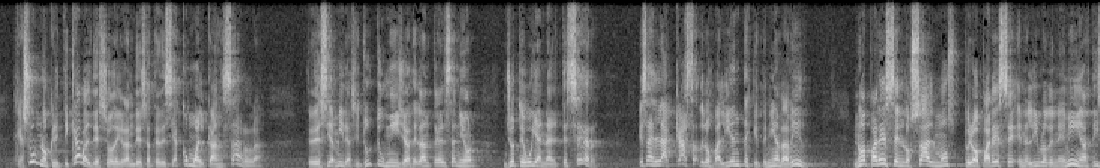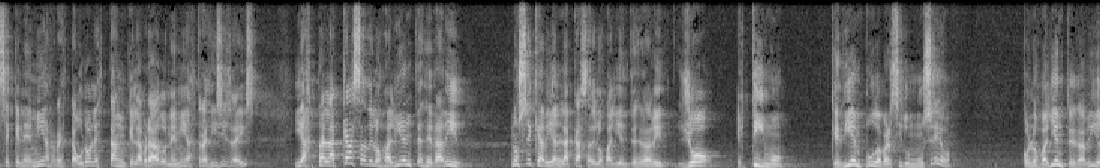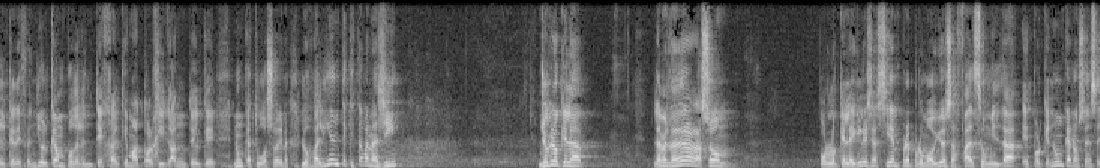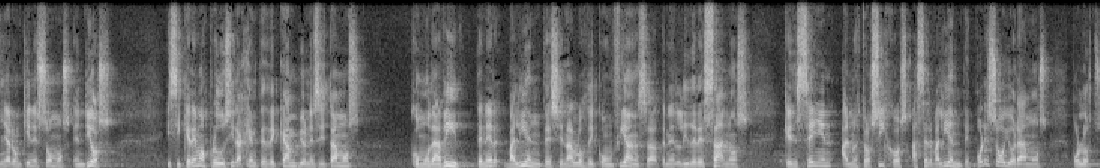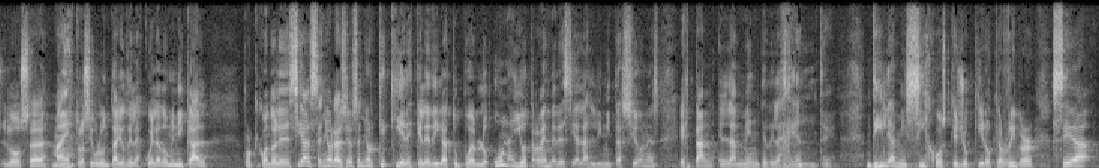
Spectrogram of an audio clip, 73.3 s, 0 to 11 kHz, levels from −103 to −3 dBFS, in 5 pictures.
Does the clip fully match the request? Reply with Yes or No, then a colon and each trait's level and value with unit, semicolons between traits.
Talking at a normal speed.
Yes: average, 180 wpm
